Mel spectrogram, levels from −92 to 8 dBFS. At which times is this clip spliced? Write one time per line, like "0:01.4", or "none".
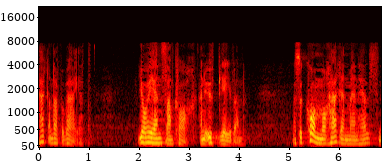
0:03.1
